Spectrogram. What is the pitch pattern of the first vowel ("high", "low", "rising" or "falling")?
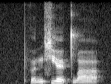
rising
